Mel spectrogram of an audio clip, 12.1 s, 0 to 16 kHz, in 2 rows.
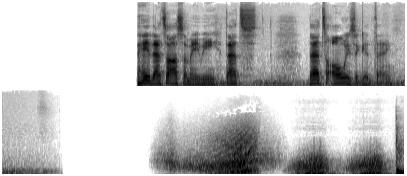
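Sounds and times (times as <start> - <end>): whooshes: 8.4 - 11.9.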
